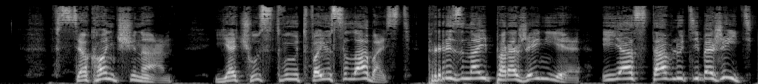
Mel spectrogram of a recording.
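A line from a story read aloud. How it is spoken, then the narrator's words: Shouting. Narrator (Russian): кричала Аланис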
